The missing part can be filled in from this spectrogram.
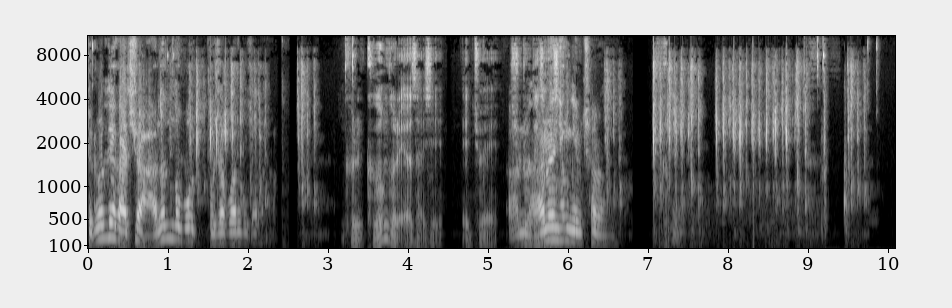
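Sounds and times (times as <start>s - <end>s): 
speech: 0.0s - 2.4s, 3.2s - 7.6s
rapid keystrokes on a computer keyboard: 1.0s - 3.0s, 6.4s - 10.0s.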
